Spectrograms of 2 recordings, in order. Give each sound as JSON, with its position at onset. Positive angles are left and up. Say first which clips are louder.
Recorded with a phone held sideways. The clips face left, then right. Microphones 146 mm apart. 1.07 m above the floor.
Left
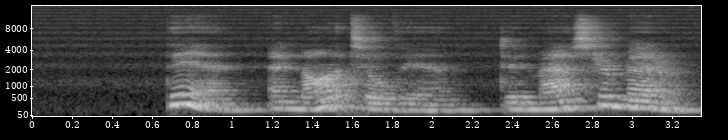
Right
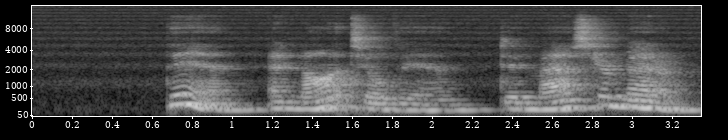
{"t": 0.7, "sound": "a woman speaking", "louder": "left 1 dB", "side_deg": 5, "distance_m": 1.1}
